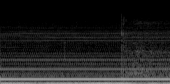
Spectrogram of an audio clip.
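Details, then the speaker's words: Land Rover Defender 90 Td5 on a rolling road, ignition on during stock-map flashing: constant low electric hum with thin whine from a non-standard aftermarket fuel pump, very noisy; noisy fuel pump whine. "Once that's flashed on there, cool, I don't know if you can hear that, that's the fuel pump. A non-standard pump that can often not be ideal."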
